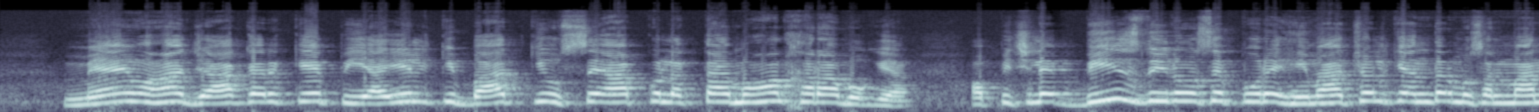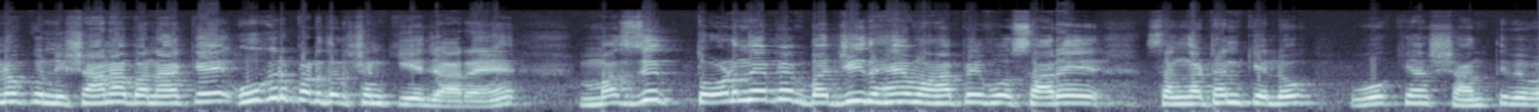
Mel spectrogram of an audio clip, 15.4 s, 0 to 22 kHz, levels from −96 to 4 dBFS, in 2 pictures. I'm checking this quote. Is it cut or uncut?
uncut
